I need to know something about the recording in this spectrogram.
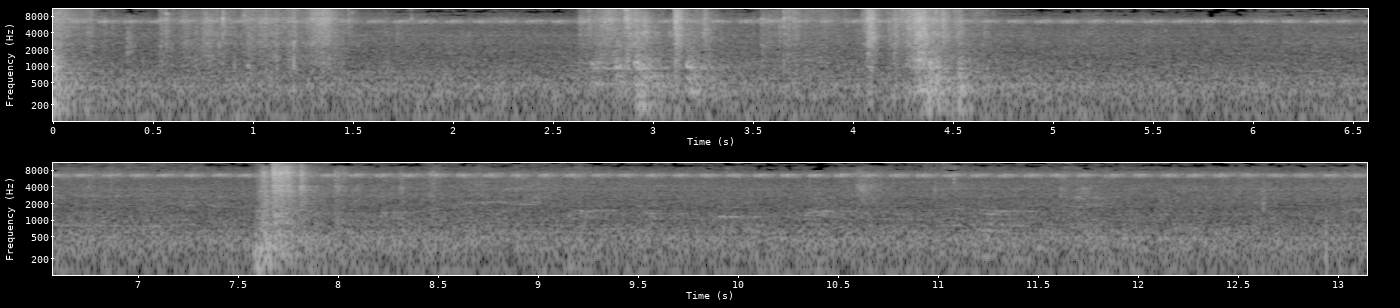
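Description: Aluminium-foil packets crinkling and knocking on a gas grill's grate as they are set down, in a few separate bursts, the last and sharpest about eight seconds in as the metal lid is shut. Crickets chirp steadily underneath.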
